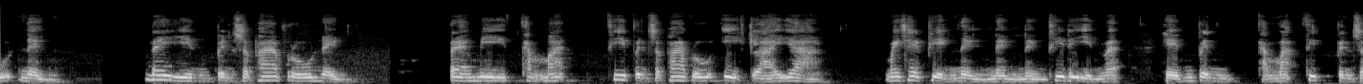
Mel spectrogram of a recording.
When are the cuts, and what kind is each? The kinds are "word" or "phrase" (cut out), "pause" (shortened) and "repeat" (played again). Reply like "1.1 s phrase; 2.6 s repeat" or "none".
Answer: none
